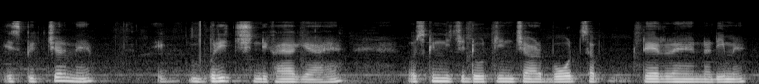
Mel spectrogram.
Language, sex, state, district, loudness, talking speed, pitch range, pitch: Hindi, male, Arunachal Pradesh, Lower Dibang Valley, -17 LUFS, 160 wpm, 125-145 Hz, 135 Hz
